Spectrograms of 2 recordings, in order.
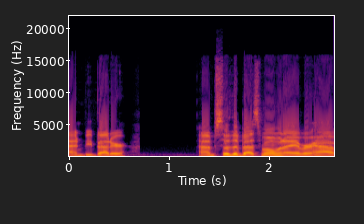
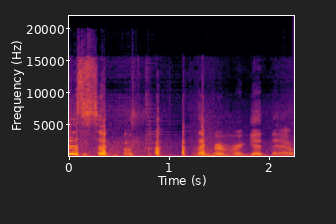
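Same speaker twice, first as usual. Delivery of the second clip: laughing; 12 semitones higher, slower than usual. Real, not acted. Still laughing after punchline.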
